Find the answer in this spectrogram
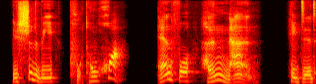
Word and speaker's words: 普通话: He did it with 普通话. It should be 普通话.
